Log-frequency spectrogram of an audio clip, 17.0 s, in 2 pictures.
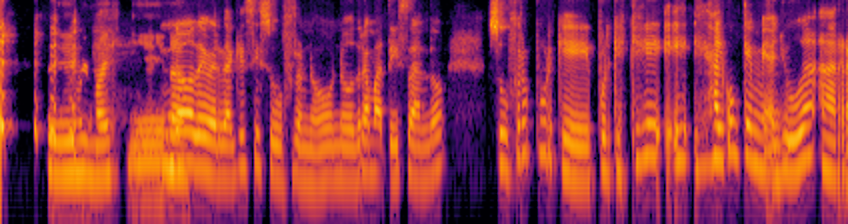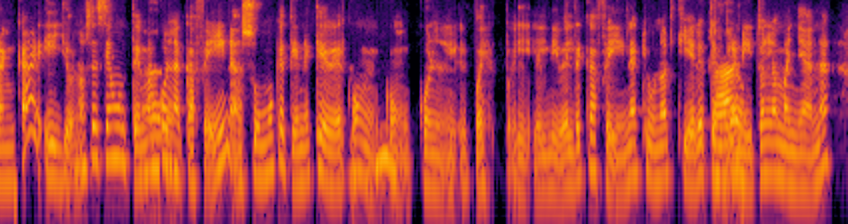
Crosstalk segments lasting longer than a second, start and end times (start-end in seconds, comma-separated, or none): none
